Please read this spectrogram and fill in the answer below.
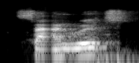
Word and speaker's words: sandwich: Okay, and there are some random words also that have the D silent. For example, handkerchief, handsome, sandwich.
